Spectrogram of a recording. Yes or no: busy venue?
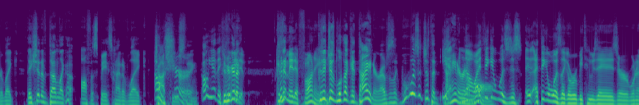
no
